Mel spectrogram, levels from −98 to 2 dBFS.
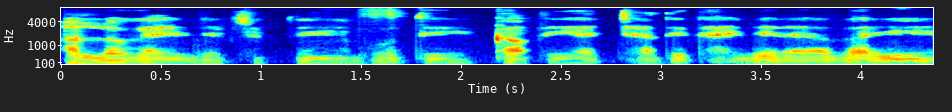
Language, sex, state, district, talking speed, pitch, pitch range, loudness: Hindi, male, Bihar, Araria, 190 wpm, 90 Hz, 90-95 Hz, -25 LUFS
